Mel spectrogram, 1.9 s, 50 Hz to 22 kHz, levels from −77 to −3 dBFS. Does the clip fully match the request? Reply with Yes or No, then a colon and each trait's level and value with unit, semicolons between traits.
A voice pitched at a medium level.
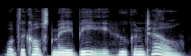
Yes: medium, 160 Hz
